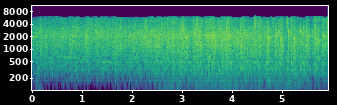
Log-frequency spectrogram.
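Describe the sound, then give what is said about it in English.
Steady applause from an audience, a dense crackle of many hands clapping that holds at a fairly loud level and swells slightly toward the end, with no voices. “Well, I'm actually very indebted to you for the applause and for staying here today.”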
